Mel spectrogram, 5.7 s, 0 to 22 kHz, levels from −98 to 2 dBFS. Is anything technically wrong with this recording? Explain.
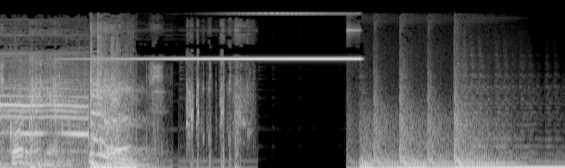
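Yes. Loudspeaker feedback squeal runs from 0.55 to 3.65 s. A microphone is picking up its own loudspeaker, and the loop gain tops one at 5.2 kHz. That tone swells over about two seconds into a piercing squeal, roughly 5 dB above the surrounding sound.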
